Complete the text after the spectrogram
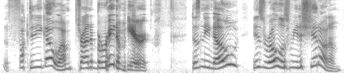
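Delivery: high-pitched, exasperated mock complaint; high mock rant at a vanished target; mock wife yelling. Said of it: "He's yelling mid-sentence".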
